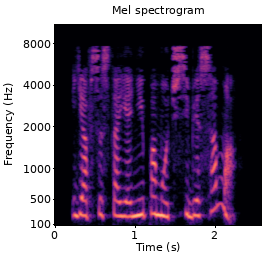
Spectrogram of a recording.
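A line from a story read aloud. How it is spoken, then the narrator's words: Snorting. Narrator (Russian): фыркнула Мэри Поппинс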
